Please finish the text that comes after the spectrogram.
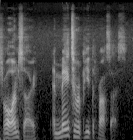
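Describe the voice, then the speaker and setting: A man's voice: medium pitch, very animated, a little fast. A man reading a story aloud informally, self-deprecating, stumbling and correcting himself as he goes. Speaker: amateur fan fiction reader. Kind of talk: informal storybook narration with asides. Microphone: cheap home microphone.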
